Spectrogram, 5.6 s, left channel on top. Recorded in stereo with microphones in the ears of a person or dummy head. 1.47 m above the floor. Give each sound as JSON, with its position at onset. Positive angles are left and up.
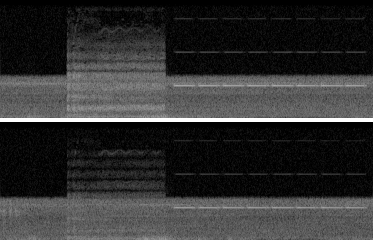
{"t": 1.0, "sound": "a blender", "side_deg": 45}
{"t": 2.6, "sound": "a fire alarm", "side_deg": 5}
